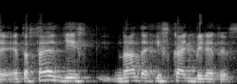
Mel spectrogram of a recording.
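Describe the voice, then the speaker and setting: Noticeable background noise surrounds a man speaking with ordinary pitch variation. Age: 20s. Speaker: blind traveler and trainer giving a webinar. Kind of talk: webinar talk.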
